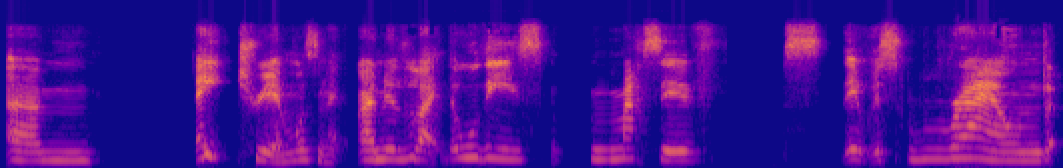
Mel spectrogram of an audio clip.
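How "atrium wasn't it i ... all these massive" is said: normal talking voice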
